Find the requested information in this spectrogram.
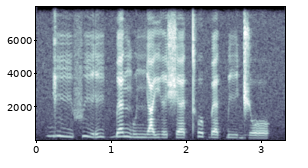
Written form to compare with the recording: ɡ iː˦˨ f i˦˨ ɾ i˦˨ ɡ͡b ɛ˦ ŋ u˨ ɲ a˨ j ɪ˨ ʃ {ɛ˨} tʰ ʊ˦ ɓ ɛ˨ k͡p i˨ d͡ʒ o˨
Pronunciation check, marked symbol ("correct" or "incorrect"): correct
